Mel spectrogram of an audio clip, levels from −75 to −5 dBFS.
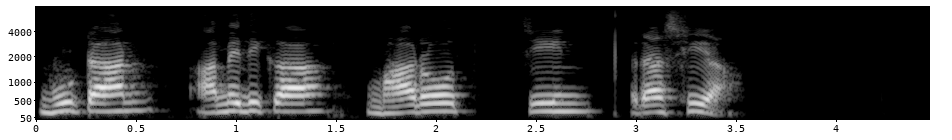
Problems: none marked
